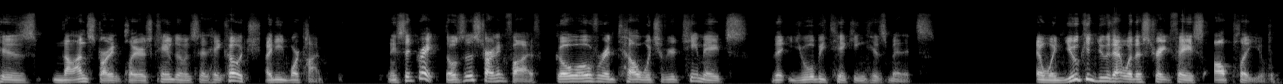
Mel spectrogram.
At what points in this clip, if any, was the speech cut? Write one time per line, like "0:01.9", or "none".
0:02.6
0:03.3
0:05.5
0:07.6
